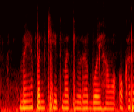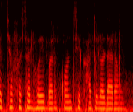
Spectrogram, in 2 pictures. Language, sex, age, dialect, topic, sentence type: Chhattisgarhi, female, 25-30, Central, agriculture, question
